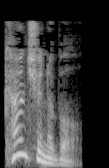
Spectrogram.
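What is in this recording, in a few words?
"conscionable", British English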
